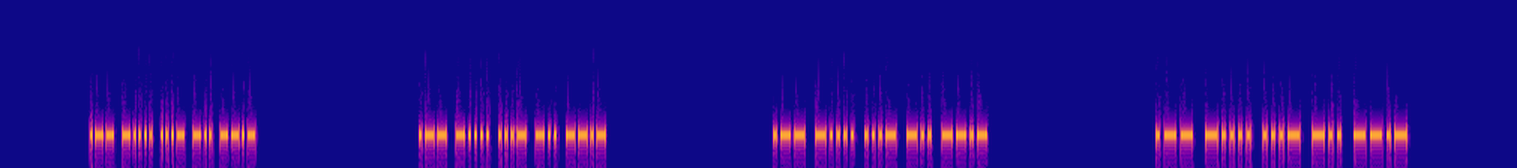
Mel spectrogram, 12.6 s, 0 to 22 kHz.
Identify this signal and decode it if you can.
Morse code, heard as a keyed tone, about 44 wpm, 700 Hz. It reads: W6VDQ W6VDQ W6VDQ W6VDQ
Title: Speed Racing - USA 1x3 Call Signs 35wpm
